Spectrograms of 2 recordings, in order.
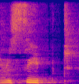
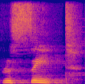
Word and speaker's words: receipt: is not pronounced as received the p is silent here and the stress is on this middle syllable c so it is received let us go to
